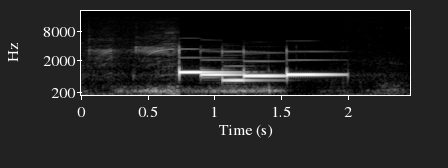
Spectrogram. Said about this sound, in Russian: Пришло смс-сообщение с кодом подтверждения.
